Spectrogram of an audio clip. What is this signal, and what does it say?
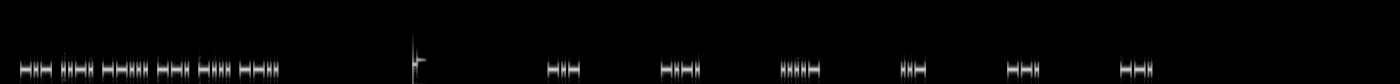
Morse code, heard as a keyed tone, about 36 wpm, spaced as for 15 wpm, 700 Hz. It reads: KF7GBZ KC4UGG
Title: USA Call Signs - 6 Characters - 8x Character Spacing - 35wpm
